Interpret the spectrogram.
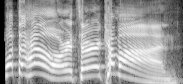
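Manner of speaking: shrieking disbelief. Real, not acted. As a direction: squeal it like you can't believe your eyes. Shocked at in-game sight.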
